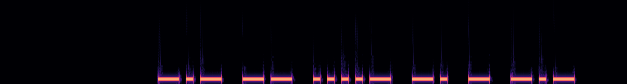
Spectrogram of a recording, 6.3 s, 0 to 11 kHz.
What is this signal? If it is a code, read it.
Morse code, heard as a keyed tone, about 17 wpm, 700 Hz. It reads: KM4NTK
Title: USA Call Signs - 6 Characters - Repeated 2x - 17wpm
